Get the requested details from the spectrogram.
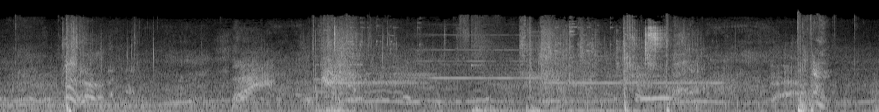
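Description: A blunt weapon thuds heavily against a body.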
